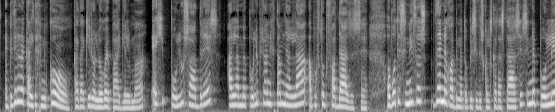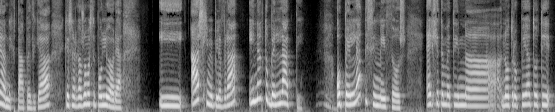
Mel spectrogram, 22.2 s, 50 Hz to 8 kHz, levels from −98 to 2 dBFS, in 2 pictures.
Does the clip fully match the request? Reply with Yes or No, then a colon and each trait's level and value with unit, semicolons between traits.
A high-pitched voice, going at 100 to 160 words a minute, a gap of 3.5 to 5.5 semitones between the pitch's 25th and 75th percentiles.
Yes: high, 240 Hz; average, 140 wpm; average, 4.9 semitones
